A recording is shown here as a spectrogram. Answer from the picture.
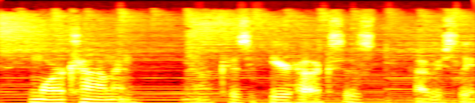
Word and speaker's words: Ear Hawks: Mine's pronounced ear hawks. Ear like ear, and hocks like ham hocks.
